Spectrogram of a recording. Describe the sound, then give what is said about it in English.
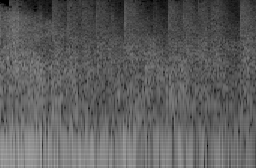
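A deep, continuous rumble from a jet exploding high above rolls on for a couple of seconds, loud and heavy in the low end, with a rough, crackling texture and no voices. “The sound from the explosion finally catches up to me.”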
